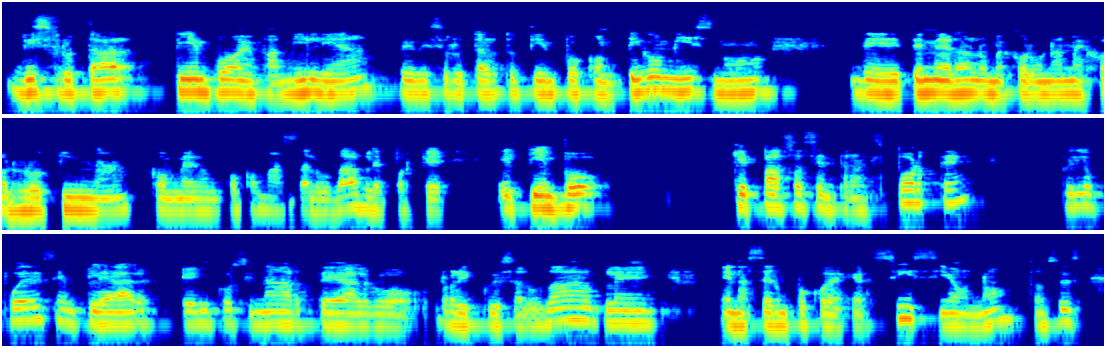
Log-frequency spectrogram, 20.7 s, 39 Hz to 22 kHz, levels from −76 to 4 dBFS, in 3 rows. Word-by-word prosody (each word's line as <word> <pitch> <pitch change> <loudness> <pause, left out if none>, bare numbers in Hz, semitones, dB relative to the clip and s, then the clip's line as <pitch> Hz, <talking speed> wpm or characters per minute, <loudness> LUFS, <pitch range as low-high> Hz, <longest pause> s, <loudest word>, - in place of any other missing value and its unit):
disfrutar 135 0 +2 0.2
tiempo 140 -1 +5
en 125 -1 +1
familia, 130 +5 +2 0.2
de 130 -2 0
disfrutar 125 -1 -2
tu 135 -1 -5
tiempo 130 -1 0
contigo 130 +5 +2
mismo, 135 -2 +1 0.5
de 130 -2 +3
tener 130 0 +7
a 135 - +5
lo 130 - +3
mejor 125 0 +2
una 125 +1 +3
mejor 125 -1 0
rutina, 120 +1 +1
comer 115 -1 -2
un 115 -1 -7
poco - - -10
más 120 -2 -11
saludable, 115 +2 -2
porque 115 -1 -5 0.3
el - - -2
tiempo 145 +2 +5 0.7
que 150 - +4
pasas 145 0 +1
en 130 -3 -1
transporte, 180 - -3 0.5
pues 145 0 -4
lo 150 -1 -2
puedes 165 +2 -1
emplear 140 -1 0
en 140 0 -3
cocinarte 135 -2 -2
algo 120 -1 -3
rico 130 -1 -2
y 120 - -1
saludable, 150 -3 -2 0.4
en 125 -1 +2
hacer 125 +1 -1
un 125 - -1
poco 125 -1 -4
de 115 - -2
ejercicio, 135 +1 -4
¿no? 135 +9 -3
Entonces, 150 -1 -6
135 Hz, 140 wpm, -24 LUFS, 125-145 Hz, 0.7 s, tener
